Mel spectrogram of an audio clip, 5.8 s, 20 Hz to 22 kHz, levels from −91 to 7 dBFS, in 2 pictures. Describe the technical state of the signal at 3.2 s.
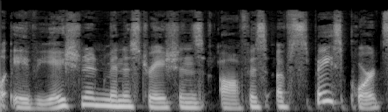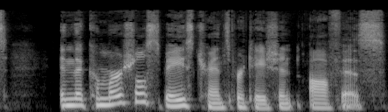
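At 3.2 s the speech signal is intact, with no fault present at that moment.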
